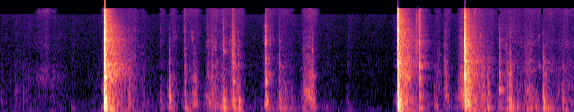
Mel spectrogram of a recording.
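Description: Plastic trim snaps and clicks as it is pried loose.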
